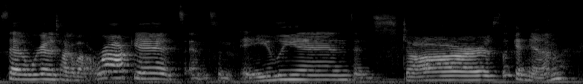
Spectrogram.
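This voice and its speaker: A woman's voice: medium pitch, expressive, slow, sharp tone. A woman hosting an interactive storytime for small children, with a playful, sing-song manner and little questions to her young listeners. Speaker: children's library storytime host. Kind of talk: interactive storytime for small children, songs and picture-book reading. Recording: echoey room, clear background noise.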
